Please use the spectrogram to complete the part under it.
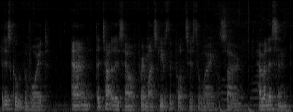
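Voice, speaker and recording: Man, native Portuguese speaker, casual vlog chat, self-deprecating, fry in the voice, music playing behind. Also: lowish voice, level tone, normal speed. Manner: candid, self-deprecating, rambling with fillers. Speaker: singer-songwriter and vlogger. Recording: roomy echo with music behind.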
